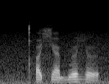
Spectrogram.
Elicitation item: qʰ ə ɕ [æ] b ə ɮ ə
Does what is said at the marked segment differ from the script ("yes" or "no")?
no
